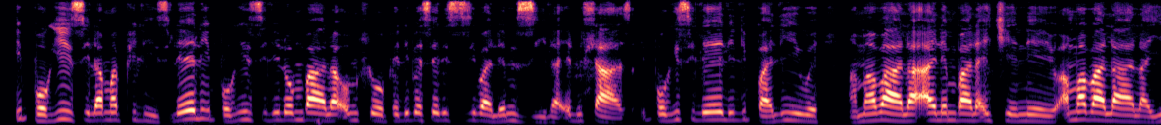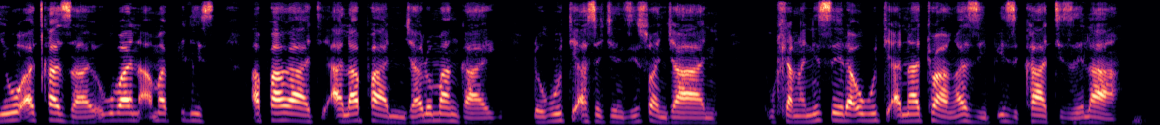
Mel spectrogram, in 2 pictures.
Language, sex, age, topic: North Ndebele, male, 25-35, health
